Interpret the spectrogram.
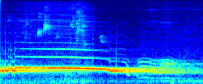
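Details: Captive puter pelung collared dove kept in Indonesia gives one long, loud, steady mid-pitched coo held for about two seconds, then it slides down and fades into a rougher, lower trailing tone.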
